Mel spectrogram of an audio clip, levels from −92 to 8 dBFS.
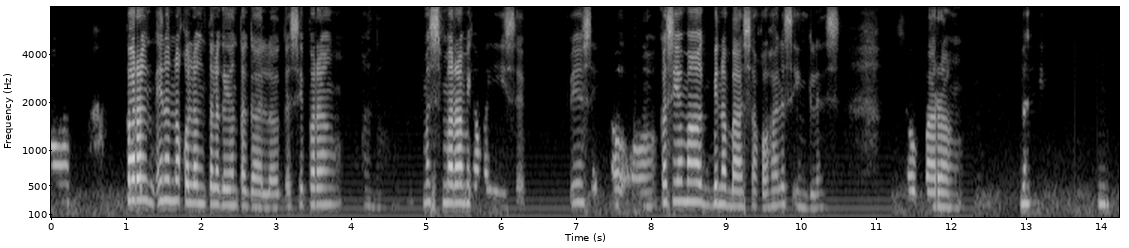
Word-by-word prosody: Oo, 265 Hz, 0 st, +1 dB, 0.8 s
parang 300 Hz, +1 st, +10 dB
inano 290 Hz, +1 st, +2 dB
ko 270 Hz, -, +1 dB
lang 255 Hz, -1 st, +2 dB
talaga 235 Hz, -1 st, 0 dB
yung 225 Hz, 0 st, -4 dB
Tagalog 195 Hz, -3 st, -4 dB
kasi 105 Hz, -, -3 dB
parang 235 Hz, +1 st, -2 dB, 0.3 s
ano, 205 Hz, -3 st, -20 dB, 0.6 s
mas 265 Hz, -3 st, +4 dB
marami 255 Hz, 0 st, +6 dB
kang 240 Hz, -1 st, -4 dB
maiisip 210 Hz, -3 st, -9 dB, 0.6 s
pe 265 Hz, 0 st, -4 dB
s 255 Hz, -, -1 dB, 0.3 s
oo 205 Hz, -2 st, -5 dB
kasi 270 Hz, +2 st, +3 dB
yung 280 Hz, -, +1 dB
mga 275 Hz, 0 st, +7 dB, 0.2 s
binabasa 215 Hz, -4 st, +1 dB
ko 190 Hz, -, -6 dB
halos 220 Hz, +3 st, -3 dB
Ingles. 190 Hz, -, -9 dB, 0.9 s
So 215 Hz, -1 st, -4 dB
parang, 200 Hz, -2 st, 0 dB, 0.8 s
nahi 245 Hz, 0 st, -4 dB, 0.7 s
hmm. 235 Hz, -1 st, -4 dB
230 Hz, 120 wpm, -23 LUFS, 205-255 Hz, 0.9 s, parang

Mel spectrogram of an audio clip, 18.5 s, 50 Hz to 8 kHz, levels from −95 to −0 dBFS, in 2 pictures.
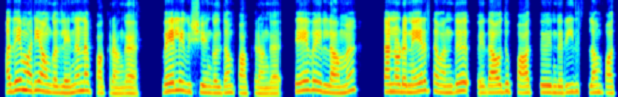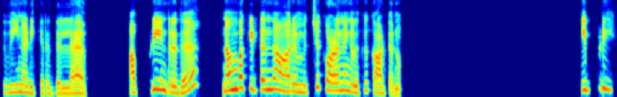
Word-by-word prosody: அதேமாரி 270 Hz, +1 st, +3 dB
அவங்க 220 Hz, -3 st, -1 dB
அதுல 195 Hz, -1 st, -1 dB
என்னென்ன 245 Hz, +5 st, +1 dB, 0.2 s
பார்க்குறாங்க? 175 Hz, -2 st, -4 dB, 0.6 s
வேலை 250 Hz, +4 st, +7 dB
விஷயங்கள் 195 Hz, -3 st, -2 dB
தான் 205 Hz, 0 st, -4 dB
பார்க்குறாங்க. 175 Hz, -2 st, -5 dB, 0.4 s
தேவை 275 Hz, +3 st, +3 dB
இல்லாம 190 Hz, -2 st, +1 dB, 0.6 s
தன்னோட 225 Hz, 0 st, +5 dB
நேரத்த 255 Hz, +3 st, +3 dB, 0.2 s
வந்து 200 Hz, +4 st, -1 dB, 0.4 s
ஏதாவது, 210 Hz, +3 st, +1 dB, 0.2 s
பார்த்து 200 Hz, +2 st, -1 dB
இந்த 200 Hz, -1 st, -3 dB
ரீல்ஸ்லாம் 215 Hz, -1 st, -5 dB
பார்த்து 185 Hz, +2 st, -5 dB
வீணடிக்கிறதில்ல." 175 Hz, -6 st, -4 dB, 0.9 s
அப்படின்றத 220 Hz, -7 st, +1 dB, 0.6 s
நம்பகிட்டேருந்து 295 Hz, 0 st, +4 dB, 0.2 s
ஆரம்பிச்சு 225 Hz, -, -2 dB
கொழந்தைங்களுக்கு 250 Hz, -3 st, +1 dB
காட்டணும். 180 Hz, -4 st, -2 dB, 2.7 s
இப்டி 285 Hz, +5 st, -3 dB
215 Hz, 85 wpm, -21 LUFS, 190-255 Hz, 2.7 s, வேலை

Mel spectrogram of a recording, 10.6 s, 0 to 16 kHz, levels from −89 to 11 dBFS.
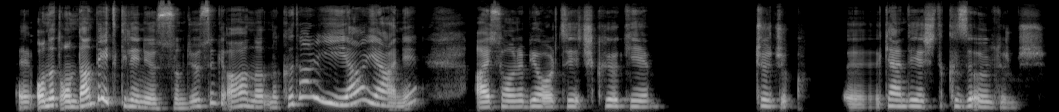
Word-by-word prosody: Ev 175 Hz, -, 0 dB
onot 220 Hz, +6 st, +6 dB
ondan 205 Hz, +9 st, +5 dB
da -, -, +4 dB
etkileniyorsun, 155 Hz, -, +1 dB
diyorsun 205 Hz, -, -3 dB
ki, -, -, -5 dB
"A, 200 Hz, +3 st, 0 dB
na 180 Hz, -1 st, 0 dB
ne 170 Hz, -1 st, -7 dB
kadar 475 Hz, -, -1 dB
iyi, 310 Hz, -7 st, +2 dB
ya, 295 Hz, +10 st, +2 dB
yani." 280 Hz, +6 st, -1 dB, 0.5 s
Ay, 175 Hz, -, +5 dB
sonra 185 Hz, +1 st, -2 dB
bir 205 Hz, -, +1 dB
ortaya 195 Hz, -, -1 dB
çıkıyor 210 Hz, -1 st, -3 dB
ki 190 Hz, -2 st, -4 dB, 1.0 s
çocuk, 205 Hz, -2 st, -6 dB, 0.4 s
eee, 85 Hz, 0 st, -6 dB
kendi 205 Hz, -1 st, -1 dB
yaşıtı 200 Hz, 0 st, -3 dB
kızı 205 Hz, +1 st, -1 dB
öldürmüş. 85 Hz, -, -6 dB
200 Hz, 145 wpm, -22 LUFS, 175-230 Hz, 1.0 s, onot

